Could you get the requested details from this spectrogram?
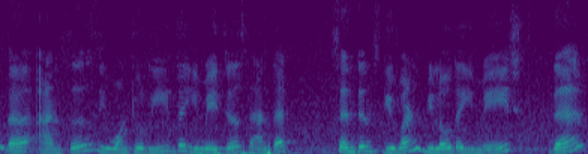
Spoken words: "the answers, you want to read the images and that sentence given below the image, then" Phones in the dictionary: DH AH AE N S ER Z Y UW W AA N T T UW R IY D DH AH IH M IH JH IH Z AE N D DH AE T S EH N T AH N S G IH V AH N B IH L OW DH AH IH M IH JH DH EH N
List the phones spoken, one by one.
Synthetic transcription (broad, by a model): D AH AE N S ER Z Y UW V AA N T T UW R IY D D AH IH M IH JH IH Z AE N D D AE T S EH N T AH N S G IH V AH N B IH L OW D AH IH M IH JH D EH N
